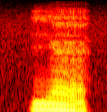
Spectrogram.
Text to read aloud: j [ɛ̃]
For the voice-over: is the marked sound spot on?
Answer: yes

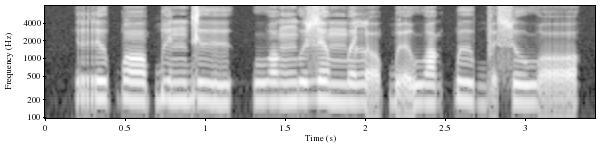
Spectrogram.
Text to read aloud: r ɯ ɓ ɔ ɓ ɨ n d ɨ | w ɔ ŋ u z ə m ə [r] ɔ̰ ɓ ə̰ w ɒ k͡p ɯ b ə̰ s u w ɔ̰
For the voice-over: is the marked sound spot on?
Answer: no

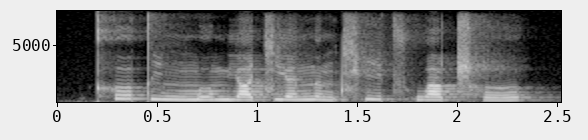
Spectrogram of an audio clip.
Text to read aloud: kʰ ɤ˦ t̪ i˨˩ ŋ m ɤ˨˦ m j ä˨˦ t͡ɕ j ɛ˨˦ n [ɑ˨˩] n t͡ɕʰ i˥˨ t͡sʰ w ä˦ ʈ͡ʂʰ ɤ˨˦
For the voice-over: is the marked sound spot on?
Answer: no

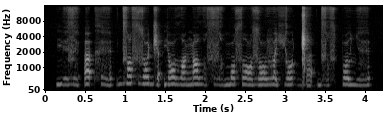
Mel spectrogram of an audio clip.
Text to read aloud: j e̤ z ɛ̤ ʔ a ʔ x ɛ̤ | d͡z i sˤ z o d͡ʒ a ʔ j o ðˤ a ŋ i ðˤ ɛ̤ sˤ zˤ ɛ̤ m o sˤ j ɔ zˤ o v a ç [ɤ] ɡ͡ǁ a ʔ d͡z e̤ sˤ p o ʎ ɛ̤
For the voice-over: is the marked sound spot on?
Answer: no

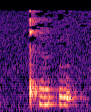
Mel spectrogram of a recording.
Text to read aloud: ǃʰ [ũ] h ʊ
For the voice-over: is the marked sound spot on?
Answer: yes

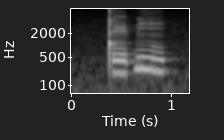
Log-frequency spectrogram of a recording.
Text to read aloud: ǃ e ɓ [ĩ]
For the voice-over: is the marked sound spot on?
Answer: yes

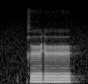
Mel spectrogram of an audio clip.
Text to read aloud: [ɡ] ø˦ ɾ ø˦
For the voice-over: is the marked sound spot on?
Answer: no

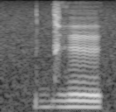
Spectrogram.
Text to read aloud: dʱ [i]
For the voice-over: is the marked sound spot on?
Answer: no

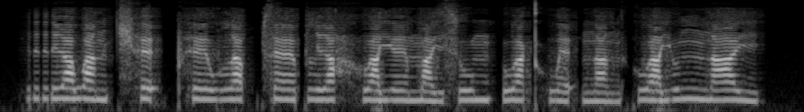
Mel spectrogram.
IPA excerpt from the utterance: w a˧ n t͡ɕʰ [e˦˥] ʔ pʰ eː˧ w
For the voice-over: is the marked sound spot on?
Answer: no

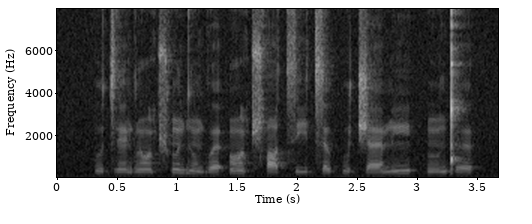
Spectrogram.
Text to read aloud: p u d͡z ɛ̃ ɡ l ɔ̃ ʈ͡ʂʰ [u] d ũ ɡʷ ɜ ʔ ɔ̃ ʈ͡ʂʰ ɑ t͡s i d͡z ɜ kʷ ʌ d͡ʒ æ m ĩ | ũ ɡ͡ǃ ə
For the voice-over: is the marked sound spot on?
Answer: no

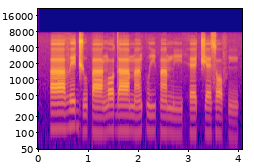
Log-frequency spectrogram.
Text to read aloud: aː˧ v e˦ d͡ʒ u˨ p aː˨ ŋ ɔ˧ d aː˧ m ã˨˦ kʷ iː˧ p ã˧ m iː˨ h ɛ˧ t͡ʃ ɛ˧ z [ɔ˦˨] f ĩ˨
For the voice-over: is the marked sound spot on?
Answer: yes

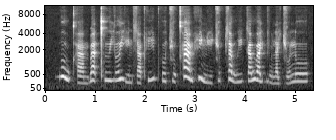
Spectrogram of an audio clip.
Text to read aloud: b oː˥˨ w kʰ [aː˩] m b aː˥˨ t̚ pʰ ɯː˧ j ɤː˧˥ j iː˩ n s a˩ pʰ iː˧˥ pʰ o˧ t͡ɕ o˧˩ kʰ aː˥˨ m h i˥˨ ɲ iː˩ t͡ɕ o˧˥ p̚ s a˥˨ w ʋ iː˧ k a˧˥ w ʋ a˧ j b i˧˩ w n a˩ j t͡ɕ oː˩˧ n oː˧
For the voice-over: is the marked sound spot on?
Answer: yes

